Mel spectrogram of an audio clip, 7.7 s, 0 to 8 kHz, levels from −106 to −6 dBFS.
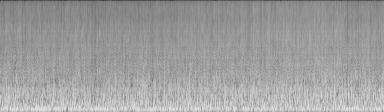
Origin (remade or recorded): remade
